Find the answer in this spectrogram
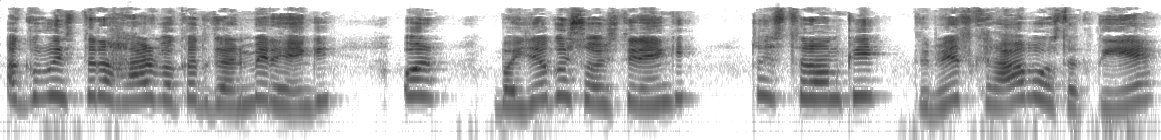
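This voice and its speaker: A woman's voice: high voice, brisk, a bit bright. A woman voicing an earnest young husband who patiently reasons and sounds exasperated in a cartoon story. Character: earnest young husband, loyal to his family.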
